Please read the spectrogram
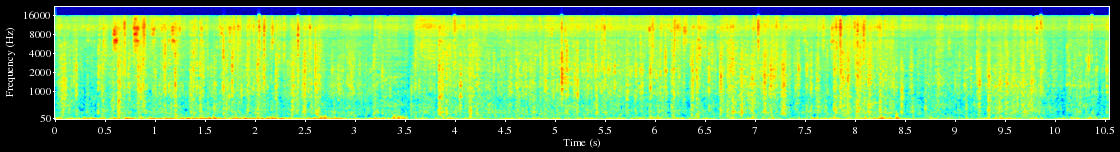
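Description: Mountain bike descending rough forest singletrack: knobbly tyres crunching over dirt and loose stones, with constant knocks and rattles from the bike over the bumps. Louder for the first few seconds, then a little quieter.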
